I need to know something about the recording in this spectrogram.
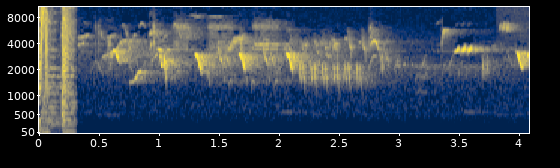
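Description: Faint birds chirping: a run of short, high chirps a few times a second, thinning out after about two seconds, with a couple more near the end.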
